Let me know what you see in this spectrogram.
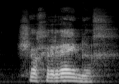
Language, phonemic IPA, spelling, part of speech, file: Dutch, /ˌsɑxəˈrɛinəx/, sacherijnig, adjective, Nl-sacherijnig.ogg
- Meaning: bad tempered, grumpy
